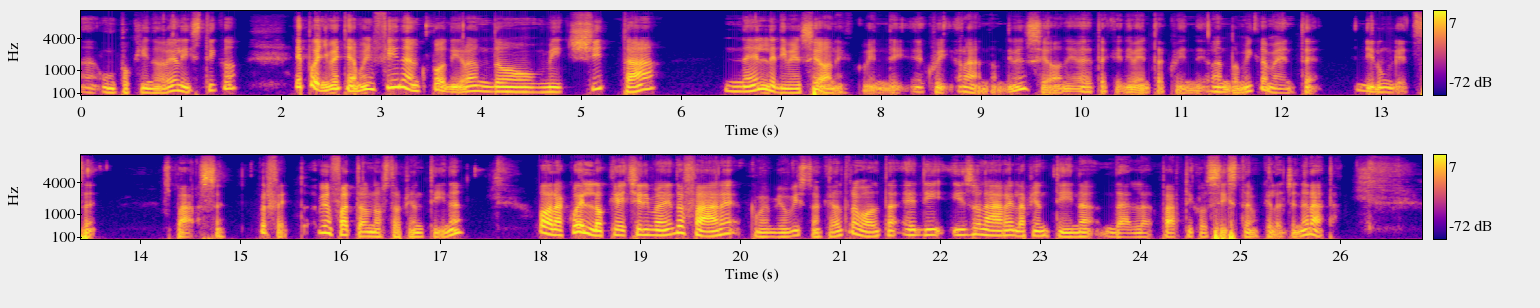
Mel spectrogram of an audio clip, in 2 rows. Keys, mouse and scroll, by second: 0.9 click, 14.5-16.9 middle drag, 18.3-23.2 middle drag, 23.3-26.8 middle drag.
